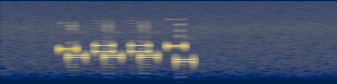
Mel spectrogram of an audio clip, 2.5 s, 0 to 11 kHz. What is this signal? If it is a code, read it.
Multi-frequency trunk signalling (R2, with the far end's replies), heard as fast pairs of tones, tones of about 140 ms. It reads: 3770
